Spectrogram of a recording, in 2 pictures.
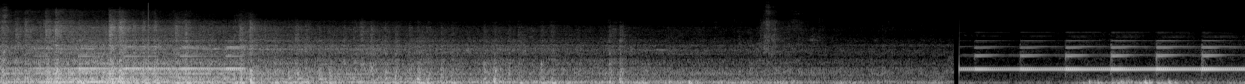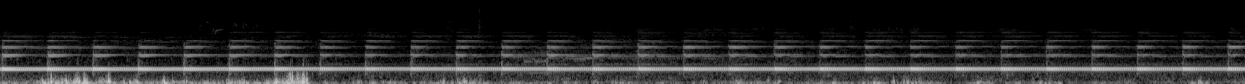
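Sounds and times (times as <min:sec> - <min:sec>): level crossing alarm ringing: 0:00.0 - 0:03.7, 0:09.6 - 0:24.9
train rumbling past: 0:00.0 - 0:24.9.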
